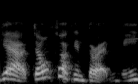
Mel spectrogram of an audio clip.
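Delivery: ordinary delivery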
